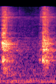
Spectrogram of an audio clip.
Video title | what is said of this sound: स्ट्रीट स्टाईल कुरकुरीत मसाले कॉर्न रेसिपी - Masale Corn Recipe - Street Style - Marathi Recipe - | काढून घेतलेलं आहे बघा अशी कुरकुरीत आवाज येतो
